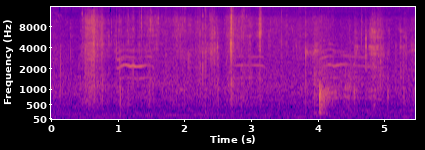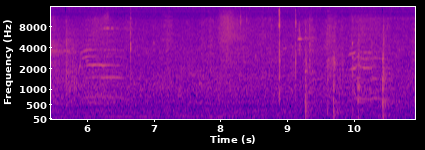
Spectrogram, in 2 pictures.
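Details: Fluffy kitten living on the street, giving soft, thin meows with a few gaps between them, faint against steady background noise and scattered clicks.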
